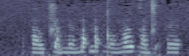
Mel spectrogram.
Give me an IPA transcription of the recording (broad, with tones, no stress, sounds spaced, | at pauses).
θ a˨ ʊ̯ t͡ɕ ä̰˦˨ n ɛ˨ m ä˦ ʔ n ä˦ ʔ d ɔ˨ ŋ a˦ ʊ̯ ɡ ä˨ d͡ʑ ä˦ ʔ θ ɛ˦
